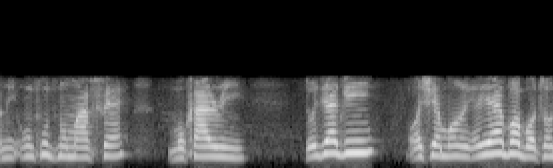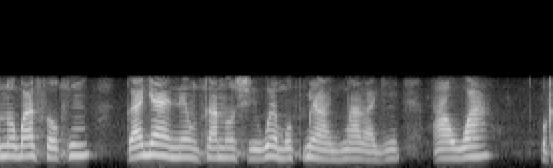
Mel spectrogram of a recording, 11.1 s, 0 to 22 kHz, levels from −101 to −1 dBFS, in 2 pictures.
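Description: Nothing stood out on listening to this speech recording.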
